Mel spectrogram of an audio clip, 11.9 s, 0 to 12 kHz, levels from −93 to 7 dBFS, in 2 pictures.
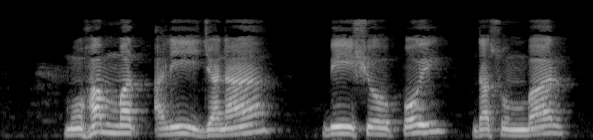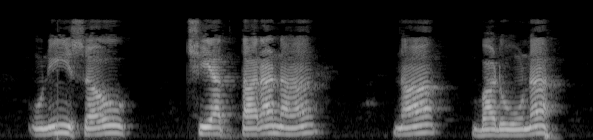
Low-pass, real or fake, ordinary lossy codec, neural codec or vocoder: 7.2 kHz; real; MP3, 48 kbps; none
